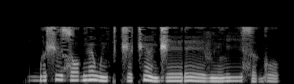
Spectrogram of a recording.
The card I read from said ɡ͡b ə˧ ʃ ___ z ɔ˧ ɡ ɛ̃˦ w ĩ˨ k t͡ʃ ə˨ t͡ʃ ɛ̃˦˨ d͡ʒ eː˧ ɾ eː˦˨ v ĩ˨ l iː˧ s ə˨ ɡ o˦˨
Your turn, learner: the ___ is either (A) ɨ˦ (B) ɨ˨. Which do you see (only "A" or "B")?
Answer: A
